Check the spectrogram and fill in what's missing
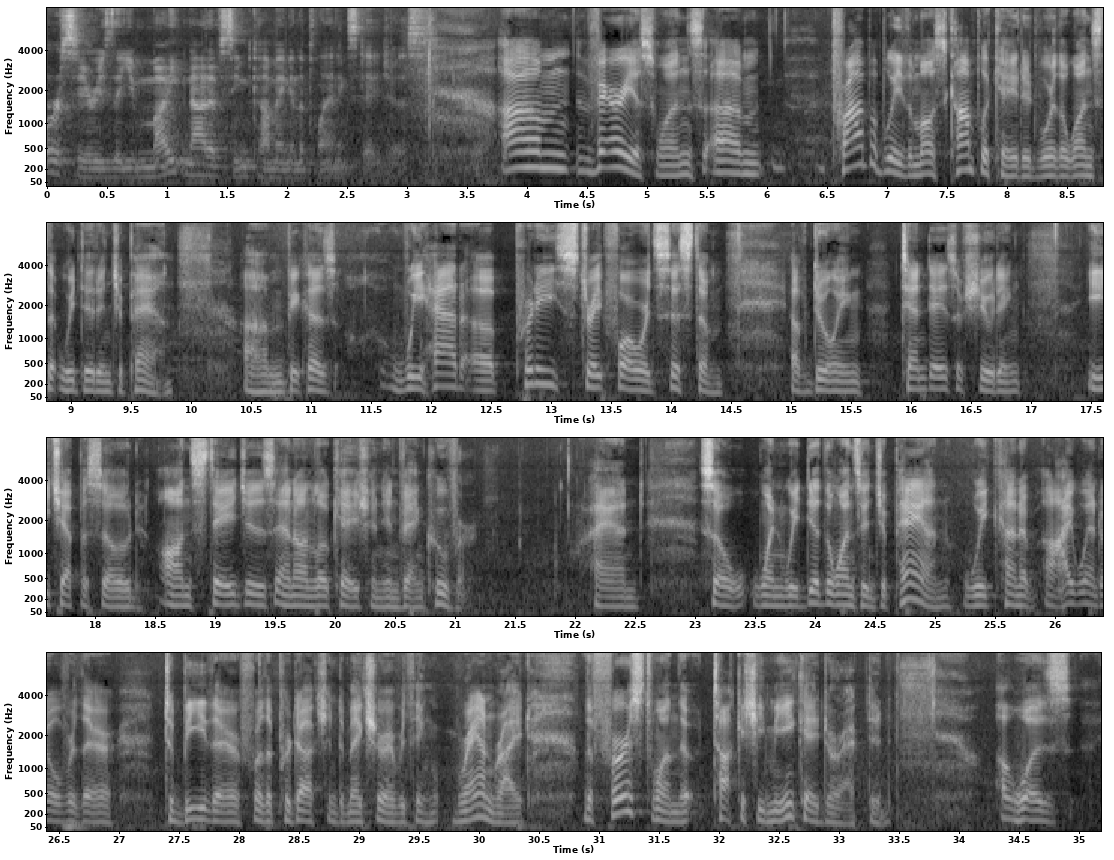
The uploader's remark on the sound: LIVE from the Motor City Legacy Horror Convention in Detroit Michigan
